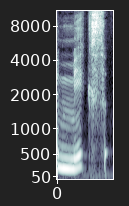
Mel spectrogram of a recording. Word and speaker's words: Mx: C'est une lettre qui est assez longue où on invite les élèves à privilégier le titre de civilité MX, qui est prononcé mix au lieu de monsieur, madame, lorsqu'ils vont s'adresser à leur enseignante.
